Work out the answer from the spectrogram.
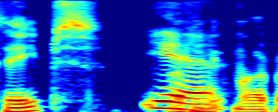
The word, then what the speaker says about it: Pepys: Well, yeah, do you remember in the story, it kind of, I don't know how to pronounce his name properly. The Diary of Samuel, is it Pepys? Yes. Pepys? Pepys?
